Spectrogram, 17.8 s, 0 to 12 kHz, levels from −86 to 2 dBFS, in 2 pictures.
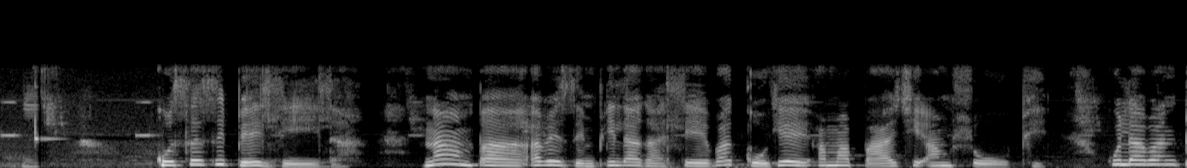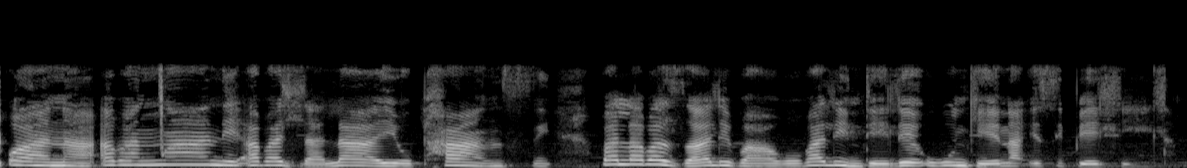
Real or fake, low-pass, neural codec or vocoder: real; 7.2 kHz; none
